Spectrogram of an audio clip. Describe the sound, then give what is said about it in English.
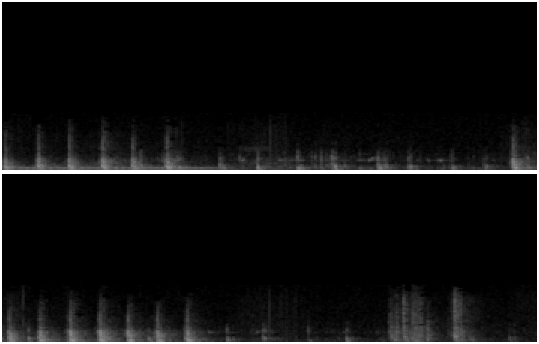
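Repeated knocking on a door in a more or less fashionable part of town, fairly loud, in several quick runs of sharp raps separated by short pauses, the last burst briefer and softer; no one speaks. “Instead, he called a hansom, gave the driver an address, and was driven to a more or less fashionable part of town, gave the driver his fare, received a wink in return, and knocked on a door.”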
